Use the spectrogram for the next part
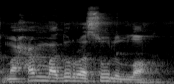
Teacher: रा आ रहा है, और रा में बगैर गुन्ना के हो गया इदगाम ना।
